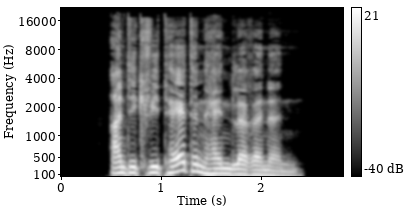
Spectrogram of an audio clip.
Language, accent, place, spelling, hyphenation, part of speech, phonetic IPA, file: German, Germany, Berlin, Antiquitätenhändlerinnen, An‧ti‧qui‧tä‧ten‧händ‧le‧rin‧nen, noun, [antikviˈtɛːtn̩ˌhɛndləʁɪnən], De-Antiquitätenhändlerinnen.ogg
- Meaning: plural of Antiquitätenhändlerin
